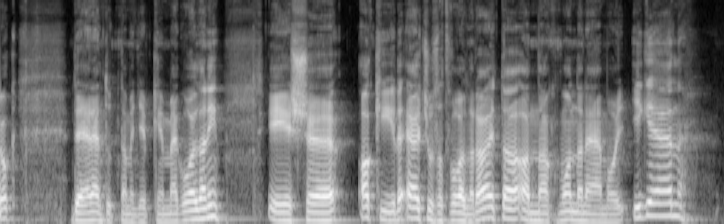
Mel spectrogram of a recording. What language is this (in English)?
Hungarian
